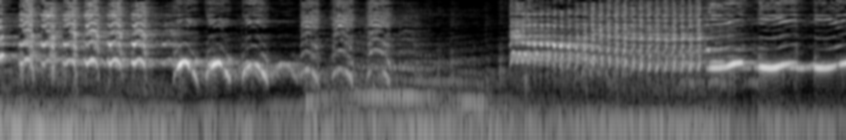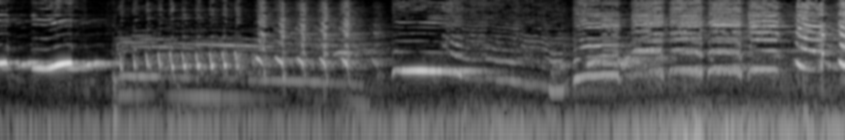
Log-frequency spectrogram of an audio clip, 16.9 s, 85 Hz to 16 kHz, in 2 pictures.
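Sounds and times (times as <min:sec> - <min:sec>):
parrot chirping and whistling: 0:00.0 - 0:03.9, 0:05.1 - 0:16.9.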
